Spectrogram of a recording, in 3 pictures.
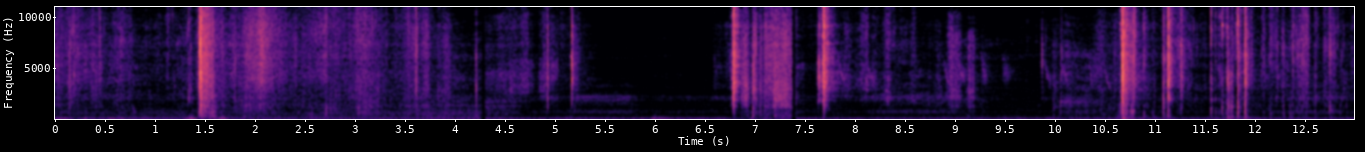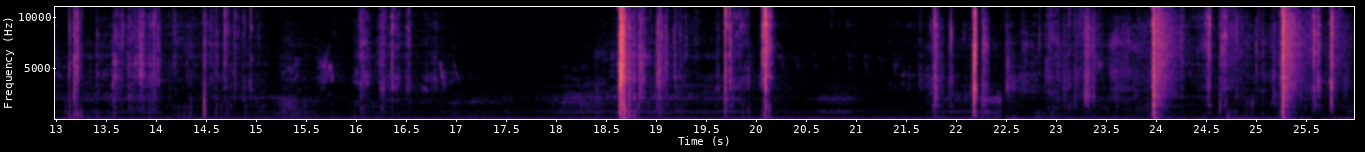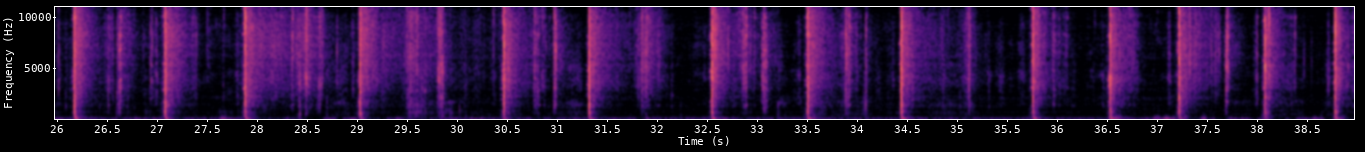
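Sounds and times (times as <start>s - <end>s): steady low hum: 0.0s - 38.9s
knife chopping into wood: 23.9s - 38.9s.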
